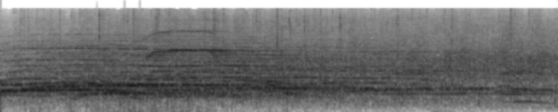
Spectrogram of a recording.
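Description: Audience applauding and cheering, many voices yelling over the clapping, with one high whoop about a second in.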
